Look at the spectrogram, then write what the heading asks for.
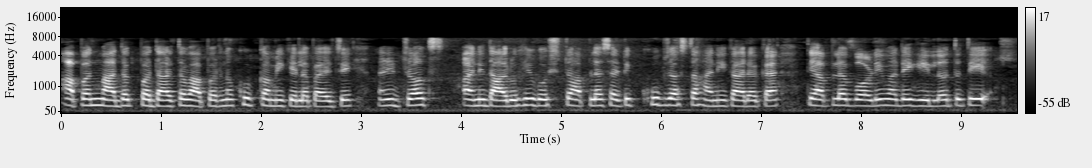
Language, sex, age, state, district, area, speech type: Marathi, female, 18-30, Maharashtra, Amravati, rural, spontaneous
